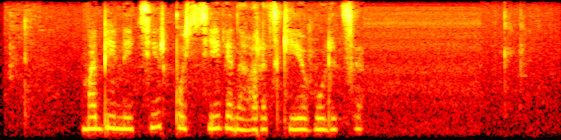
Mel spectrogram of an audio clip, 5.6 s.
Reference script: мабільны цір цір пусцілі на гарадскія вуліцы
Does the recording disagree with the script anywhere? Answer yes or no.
yes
